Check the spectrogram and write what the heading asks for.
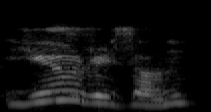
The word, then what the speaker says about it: Urizen: Well, some people say Urizen, and then when I went to the Blake Society, they were saying to me, Urizen, it's meant to be your reason, because it is reason, isn't it?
